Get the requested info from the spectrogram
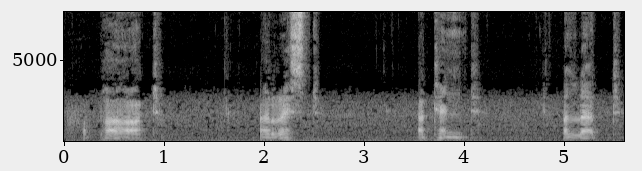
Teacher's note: This is the shortest vowel sound in English, and it is also called schwa. Most of the time, this sound occurs in the initial position, as in the following words: apart, arrest, attend, alert.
